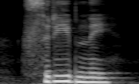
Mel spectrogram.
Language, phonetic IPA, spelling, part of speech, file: Ukrainian, [ˈsʲrʲibnei̯], срібний, adjective / noun, Uk-срібний.ogg
- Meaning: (adjective) 1. silver (made of silver) 2. woven from silk with a very thin layer of silver 3. silvery (resembling silver in color, shiny white)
